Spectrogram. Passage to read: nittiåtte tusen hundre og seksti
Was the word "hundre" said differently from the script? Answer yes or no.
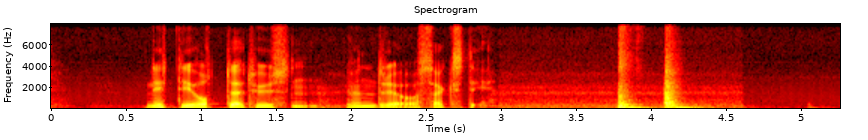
no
